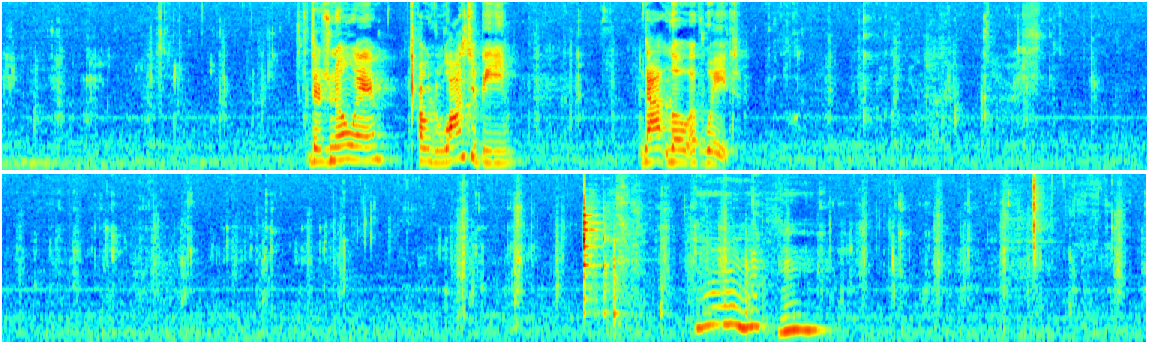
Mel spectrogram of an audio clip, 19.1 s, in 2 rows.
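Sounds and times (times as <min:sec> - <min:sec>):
noodles chewing and eating: 0:06.2 - 0:14.3, 0:14.9 - 0:19.0
person humming: 0:15.3 - 0:16.5.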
